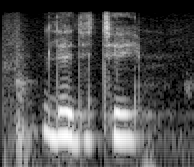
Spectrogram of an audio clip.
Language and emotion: Russian, neutral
